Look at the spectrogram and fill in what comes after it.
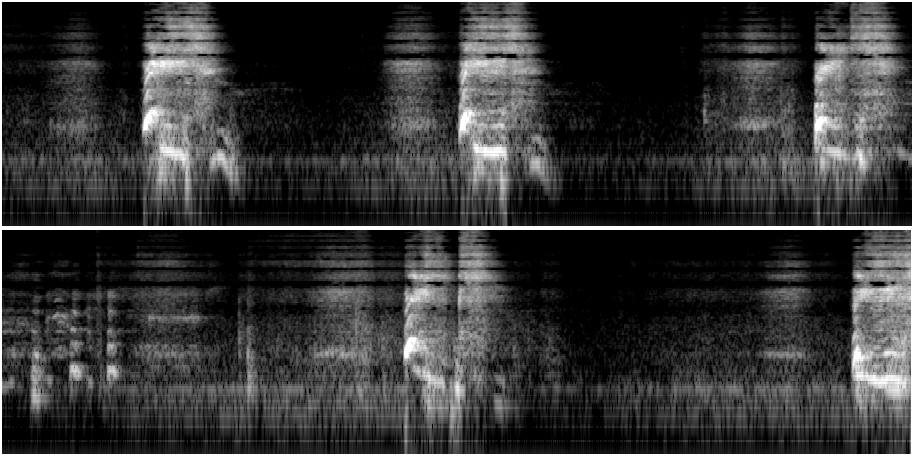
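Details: Boyfriend's sneezing fit: five forceful sneezes in about thirteen seconds, each preceded by a short catching inhale.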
